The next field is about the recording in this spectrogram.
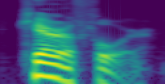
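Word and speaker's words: Carrefour: And here comes, and could you help me with the pronunciation of his name? Carafor? Carafor.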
